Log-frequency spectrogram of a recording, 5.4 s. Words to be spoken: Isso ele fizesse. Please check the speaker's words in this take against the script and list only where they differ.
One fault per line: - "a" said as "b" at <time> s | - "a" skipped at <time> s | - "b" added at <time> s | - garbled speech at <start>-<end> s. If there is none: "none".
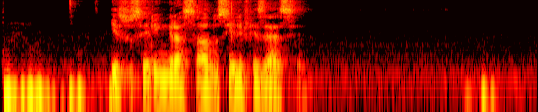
- "seria engraçado se" added at 1.3 s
